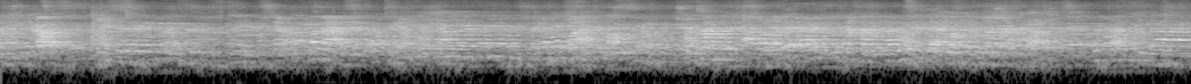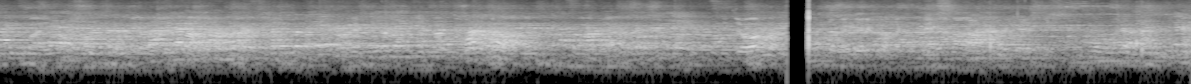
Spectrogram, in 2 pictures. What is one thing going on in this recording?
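A crowd of young men and women chatter with many overlapping voices.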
